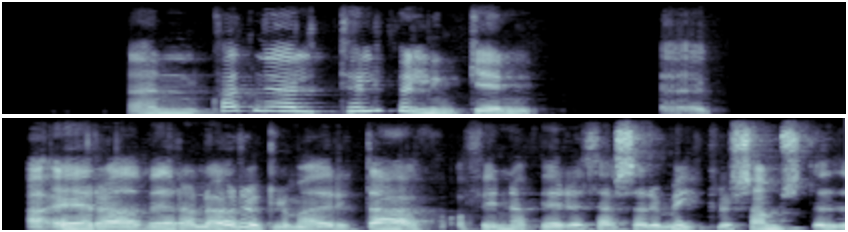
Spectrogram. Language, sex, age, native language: Icelandic, female, 50-59, Icelandic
